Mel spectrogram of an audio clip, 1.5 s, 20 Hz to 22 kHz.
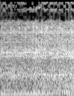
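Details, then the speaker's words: Scag Cheetah 61-inch mower after drive belt and bad pulley replacement, driven slowly: even engine drone with steady low rumble, earlier grinding now gone; running clean. "I can hear the grinding and stuff and now it just you don't hear it anymore."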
